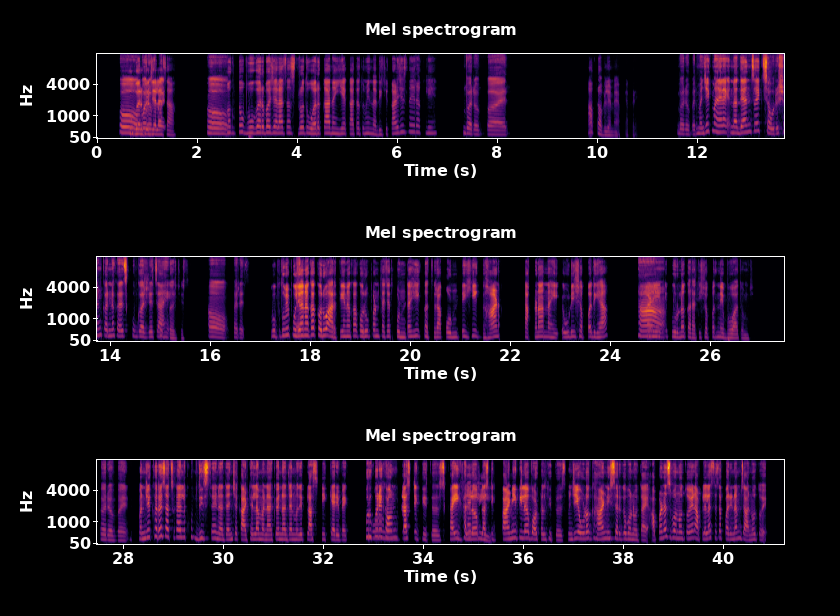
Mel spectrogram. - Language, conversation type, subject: Marathi, podcast, नद्या आणि ओढ्यांचे संरक्षण करण्यासाठी लोकांनी काय करायला हवे?
- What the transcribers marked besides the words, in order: tapping; in English: "एक्झॅक्टली"; other background noise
